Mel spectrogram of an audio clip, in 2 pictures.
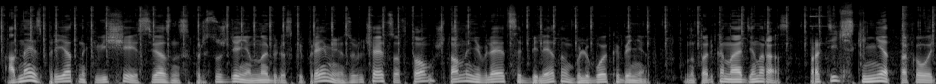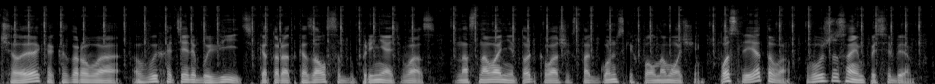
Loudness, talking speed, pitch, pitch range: -26 LUFS, 165 wpm, 105 Hz, 95-115 Hz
